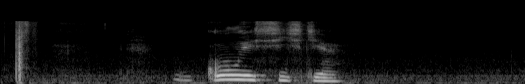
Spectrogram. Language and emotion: Russian, neutral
